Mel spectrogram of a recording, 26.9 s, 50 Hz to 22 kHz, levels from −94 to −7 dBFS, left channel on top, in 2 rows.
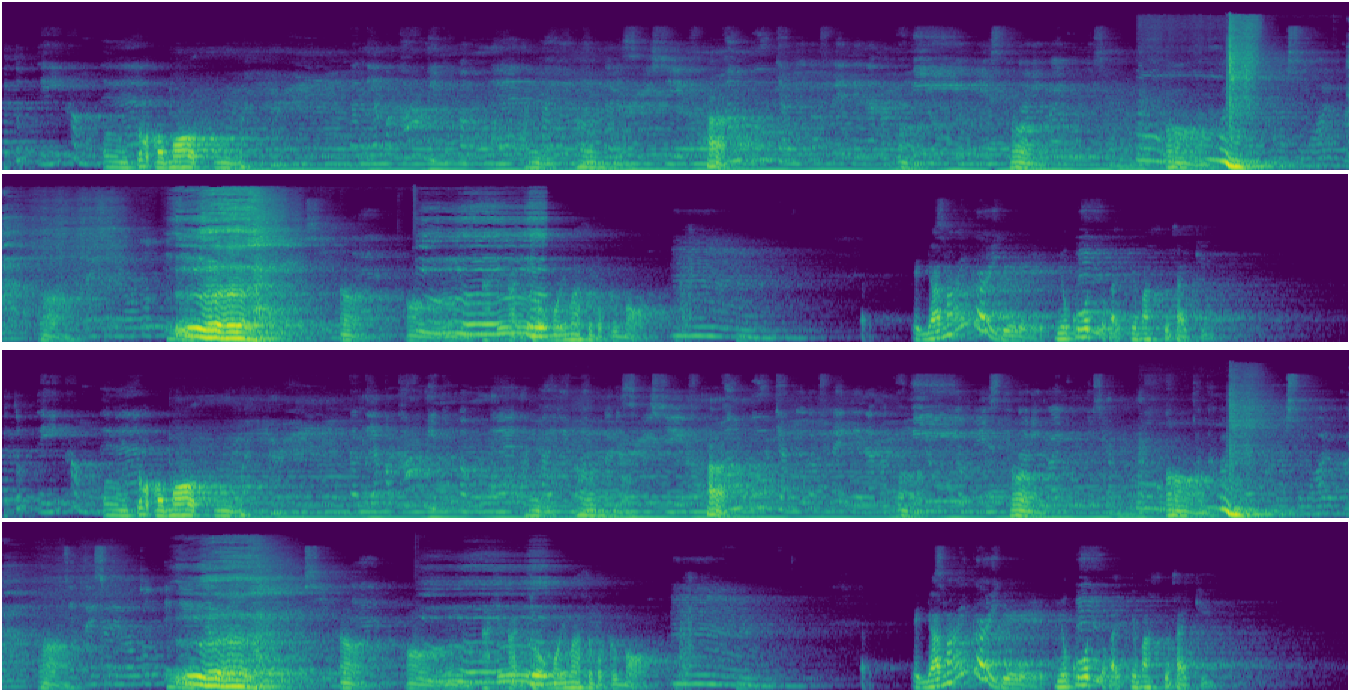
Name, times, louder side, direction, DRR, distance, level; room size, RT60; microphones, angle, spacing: voice 1, 0.0-1.5 2.8-13.8 14.1-17.3 20.1-21.2 22.9-23.5 24.2-24.6, right 1 dB, 45° right, -4 dB, 3.0 m, -42 dB
voice 2, 1.0-2.8 5.2-6.3 7.0-7.3 8.9-9.2 10.1-10.5 11.6-12.1 13.8-14.2 15.1-15.5 16.8-17.1 17.5-19.9 20.2-20.4 22.6-25.6, right 1 dB, 15° right, 5 dB, 0.4 m, -29 dB
Musical instrument, 1.7-11.8, equal, 70° right, 2.7 m, -38 dB
sound 1, 11.3-12.5 13.5-13.6 15.2-16.3 17.6-18.9, left 3 dB, 70° left, 0.6 m, -21 dB
23.0 x 17.5 x 2.9 m, 2.4 s
head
